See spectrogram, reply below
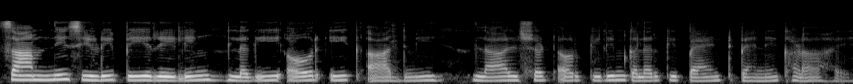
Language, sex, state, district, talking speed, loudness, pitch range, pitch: Hindi, female, Uttar Pradesh, Lucknow, 125 wpm, -19 LUFS, 175-195 Hz, 185 Hz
